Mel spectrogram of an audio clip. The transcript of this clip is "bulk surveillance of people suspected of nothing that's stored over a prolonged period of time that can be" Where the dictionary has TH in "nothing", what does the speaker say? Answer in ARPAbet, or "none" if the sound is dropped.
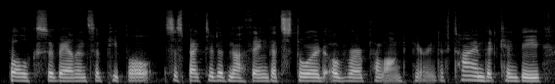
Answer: TH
